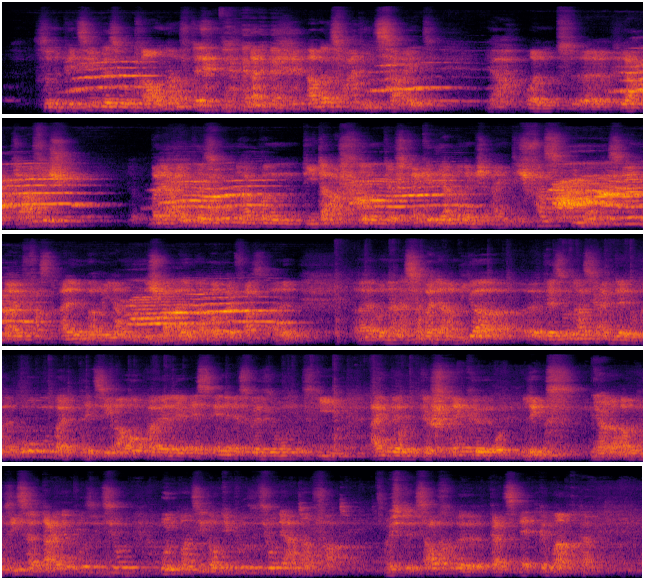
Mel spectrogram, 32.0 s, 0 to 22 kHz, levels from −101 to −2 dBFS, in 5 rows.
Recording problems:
off-mic speech; far
room echo; noticeable; dies away in 0.8 s
thin; somewhat; fading below 350 Hz
echo of what is said; faint; from 19 s on; 500 ms later, 20 dB below the speech
animal sounds; very loud; throughout; 4 dB above the speech

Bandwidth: 18.5 kHz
